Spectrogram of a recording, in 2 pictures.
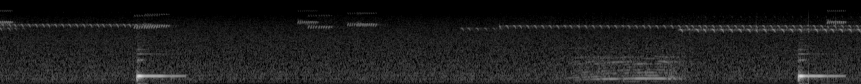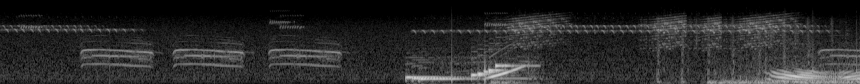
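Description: Video game text blips and chimes sound as dialogue scrolls.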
